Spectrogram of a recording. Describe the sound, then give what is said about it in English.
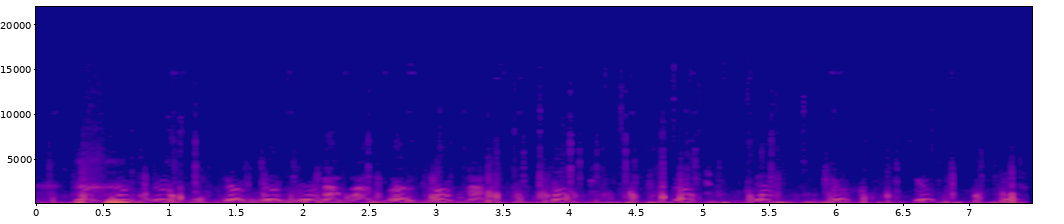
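Steady clip-clop of a ridden horse's hooves on a hard surface keeps a brisk rhythm while dogs bark repeatedly, their yaps overlapping the hoofbeats throughout. “You always want to race these dogs as well.”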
